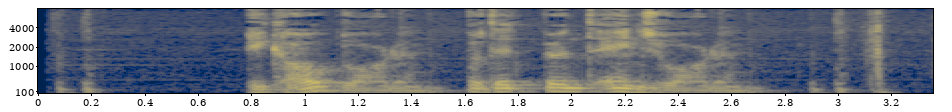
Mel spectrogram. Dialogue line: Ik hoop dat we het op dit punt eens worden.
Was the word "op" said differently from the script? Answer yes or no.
yes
